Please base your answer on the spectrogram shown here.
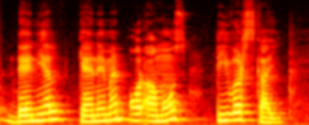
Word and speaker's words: Tversky: याद रख सकते हो डेनियल कैनेमैन और आमोस टीवर्सकाई।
